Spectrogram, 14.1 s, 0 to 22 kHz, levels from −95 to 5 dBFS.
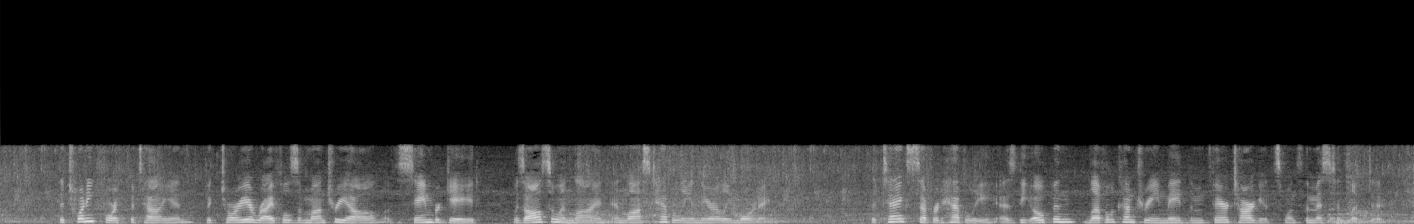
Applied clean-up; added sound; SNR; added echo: none; Toilet flush; 15 dB; none.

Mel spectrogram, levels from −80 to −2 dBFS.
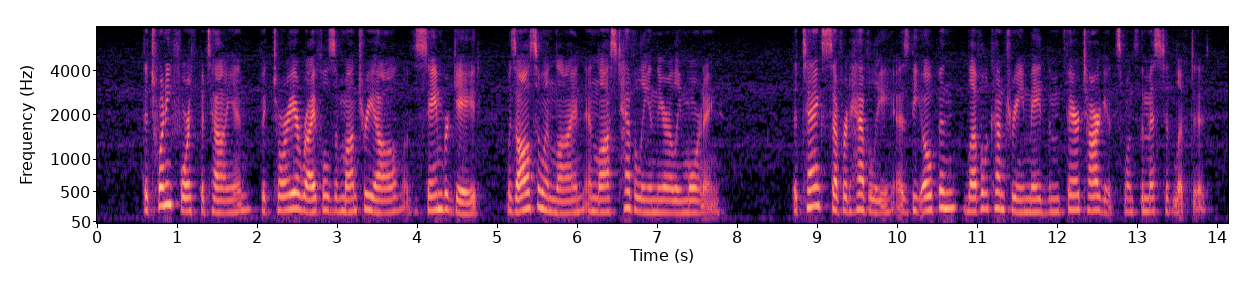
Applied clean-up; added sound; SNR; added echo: none; none; none; none.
